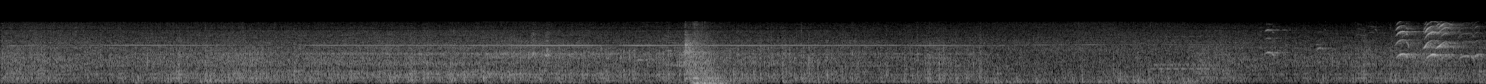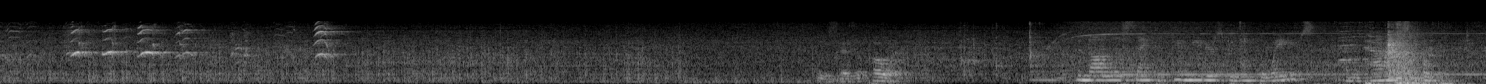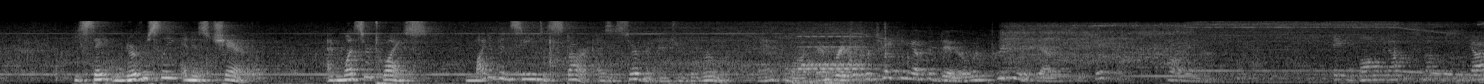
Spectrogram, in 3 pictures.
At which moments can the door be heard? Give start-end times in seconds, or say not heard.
6.6-7.3, 28.2-29.1.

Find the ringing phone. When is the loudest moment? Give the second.
38 s.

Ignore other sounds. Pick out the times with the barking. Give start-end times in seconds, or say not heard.
12.7-18.2.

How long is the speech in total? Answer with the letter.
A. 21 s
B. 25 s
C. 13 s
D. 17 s
D.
